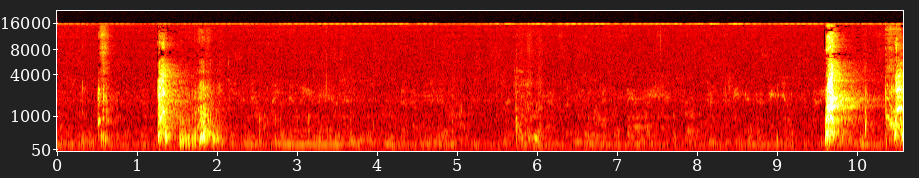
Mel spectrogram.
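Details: A Pekingese named Daisy playing with a blanket gives a few sharp, high barks with long quiet gaps between them, sounding feisty.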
